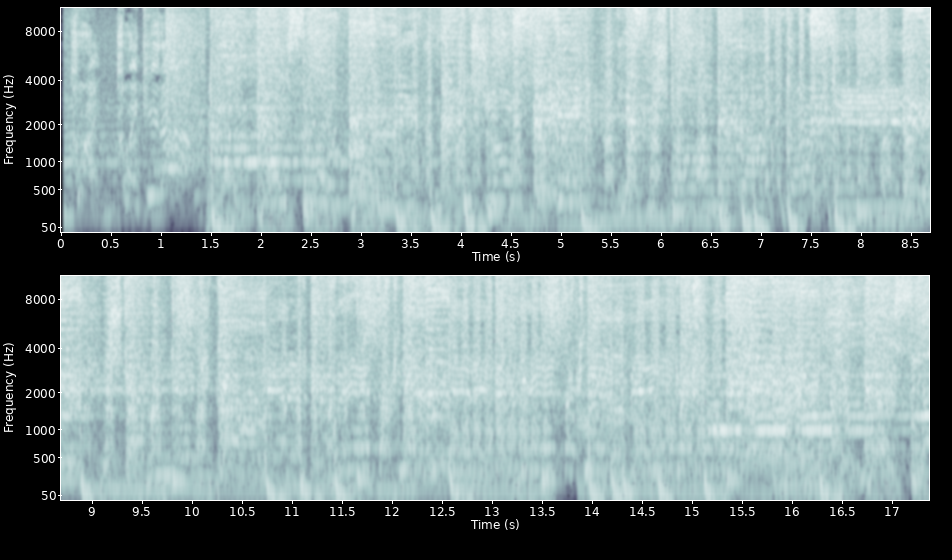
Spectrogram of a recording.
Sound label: dubstep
